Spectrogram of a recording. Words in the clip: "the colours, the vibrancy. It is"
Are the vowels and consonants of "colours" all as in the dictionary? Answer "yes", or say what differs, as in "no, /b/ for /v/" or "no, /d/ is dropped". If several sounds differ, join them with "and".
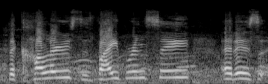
yes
